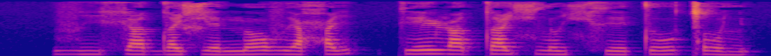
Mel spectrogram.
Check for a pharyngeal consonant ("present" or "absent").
present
